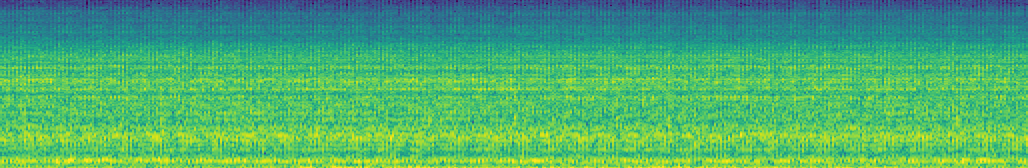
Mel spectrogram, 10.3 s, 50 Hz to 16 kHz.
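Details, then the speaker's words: Mercury 5 hp four-stroke outboard, idling steadily and evenly with a light regular patter after a fuel pump replacement meant to cure loud ticking after submersion; the decibel meter showed a slight noise drop. Normal idle. "looks like it did drop it down a little bit so it did drop it down some"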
